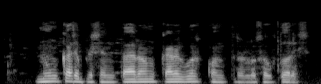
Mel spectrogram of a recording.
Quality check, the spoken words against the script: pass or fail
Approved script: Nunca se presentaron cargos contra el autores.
fail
